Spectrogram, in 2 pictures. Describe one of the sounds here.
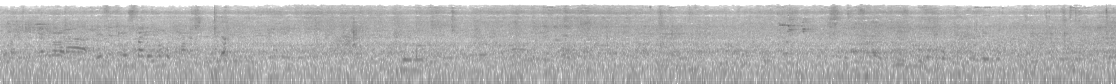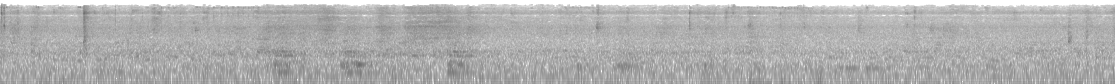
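A crowd of men and women murmurs and chatters nearby outdoors.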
